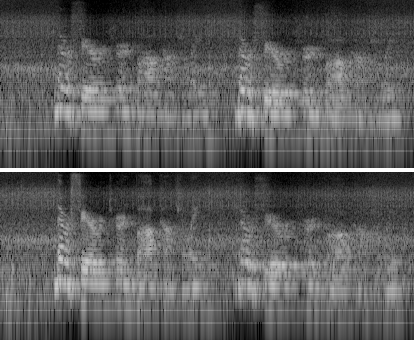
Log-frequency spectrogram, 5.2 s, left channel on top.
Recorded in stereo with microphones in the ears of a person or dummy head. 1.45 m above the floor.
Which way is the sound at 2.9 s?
50° left (ahead or behind).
